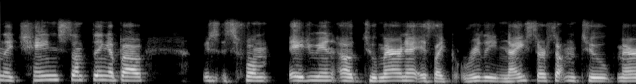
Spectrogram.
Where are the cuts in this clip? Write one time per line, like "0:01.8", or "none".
none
